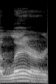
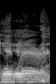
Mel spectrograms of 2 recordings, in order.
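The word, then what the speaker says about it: Lehr: German, but yeah, pronouncing it in English is tricky. Yeah, Lair. You You hit the nail on the head. Lair.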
